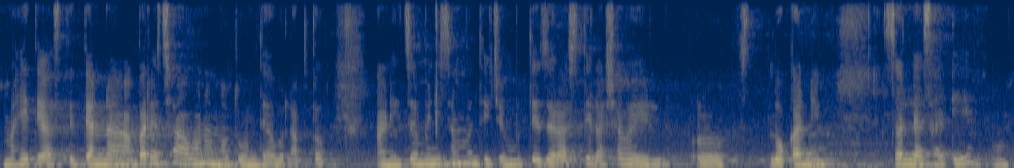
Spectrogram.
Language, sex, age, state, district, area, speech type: Marathi, female, 18-30, Maharashtra, Ahmednagar, rural, spontaneous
